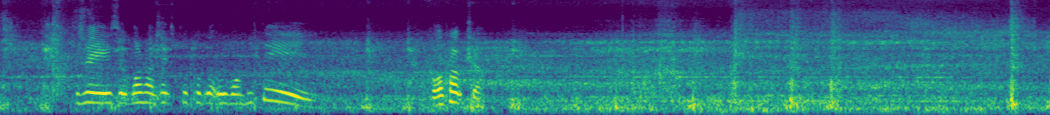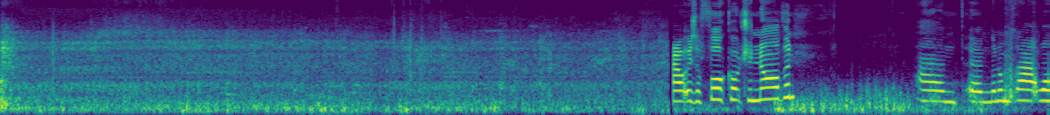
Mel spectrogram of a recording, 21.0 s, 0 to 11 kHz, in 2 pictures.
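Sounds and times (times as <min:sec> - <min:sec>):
wheel clacks over rail joints: 0:00.0 - 0:16.4
diesel train rumbling: 0:00.0 - 0:20.9.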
